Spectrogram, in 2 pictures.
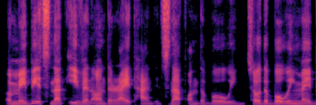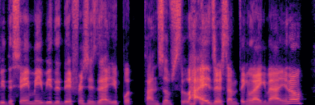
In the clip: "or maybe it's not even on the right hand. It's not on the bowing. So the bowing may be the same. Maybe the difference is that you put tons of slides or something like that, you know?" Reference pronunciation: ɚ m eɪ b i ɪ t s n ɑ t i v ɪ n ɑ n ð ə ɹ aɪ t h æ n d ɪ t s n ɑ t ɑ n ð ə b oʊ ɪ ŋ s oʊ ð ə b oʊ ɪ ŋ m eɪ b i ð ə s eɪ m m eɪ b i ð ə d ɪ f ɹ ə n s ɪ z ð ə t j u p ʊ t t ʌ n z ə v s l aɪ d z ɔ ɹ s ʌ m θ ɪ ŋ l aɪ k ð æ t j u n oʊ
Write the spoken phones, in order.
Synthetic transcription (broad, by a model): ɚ m eɪ b i ɪ t s n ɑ t i v ɪ n ɑ n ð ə ɹ aɪ t h æ n d ɪ t s n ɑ t ɑ n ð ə b oʊ ɪ ŋ s oʊ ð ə b oʊ ɪ ŋ m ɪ b i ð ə s eɪ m m eɪ b i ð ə d ɪ f ɹ ə n s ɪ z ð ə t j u p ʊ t t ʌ n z ə v s l aɪ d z ɔ ɹ s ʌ m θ ɪ ŋ l aɪ k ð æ t j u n oʊ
